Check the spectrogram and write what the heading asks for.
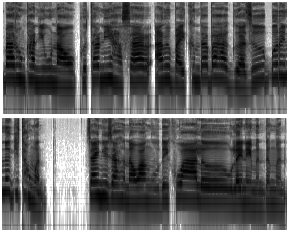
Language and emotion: Bodo, disgusted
